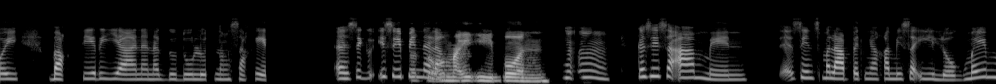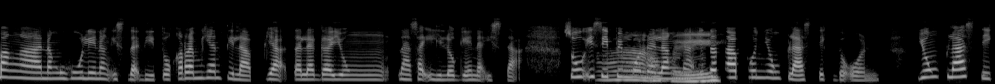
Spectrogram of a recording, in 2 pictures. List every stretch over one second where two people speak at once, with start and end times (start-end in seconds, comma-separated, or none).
15.9-17.2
